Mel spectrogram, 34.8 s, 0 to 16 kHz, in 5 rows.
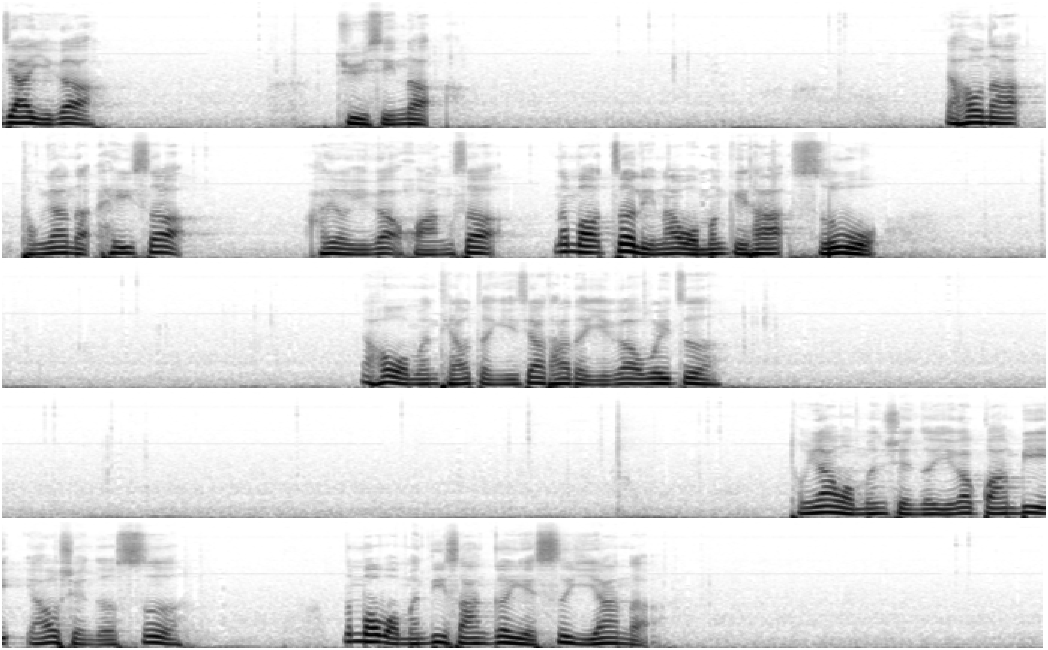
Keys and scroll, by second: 3.5 ctrl+t, 4.3 Escape, 11.2-12.0 typing, 15.3 ctrl+t, 17.8 Return, 18.6 ctrl+t, 21.3 ctrl+t, 24.0 Return.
